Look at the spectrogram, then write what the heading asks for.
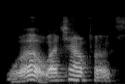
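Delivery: playful ribbing tone. Responding to someone who just shared what enlightened them, teasing. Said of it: "I'm teasing".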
